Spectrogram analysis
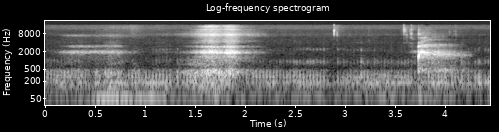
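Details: Relaxed Persian cat purring softly indoors while lying contentedly; it had woken its owner at 5 am to ask for food. A low, steady rumble runs throughout, with a brief louder swell midway and a faint click near the end.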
